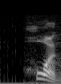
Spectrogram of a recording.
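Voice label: "hun", Chinese, fourth tone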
